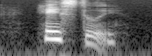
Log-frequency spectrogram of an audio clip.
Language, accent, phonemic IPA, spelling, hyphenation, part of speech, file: English, US, /ˈheɪstɪli/, hastily, hast‧i‧ly, adverb, En-us-hastily.ogg
- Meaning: 1. In a hasty manner; quickly or hurriedly 2. Soon, shortly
